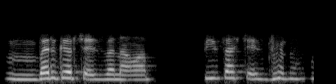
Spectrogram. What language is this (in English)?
Kashmiri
